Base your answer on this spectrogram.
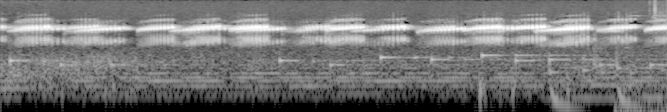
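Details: Chorus frogs, tiny quarter-sized frogs heard in the woods, give loud, high, rapid pulsed trills that overlap one after another in a steady chorus.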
